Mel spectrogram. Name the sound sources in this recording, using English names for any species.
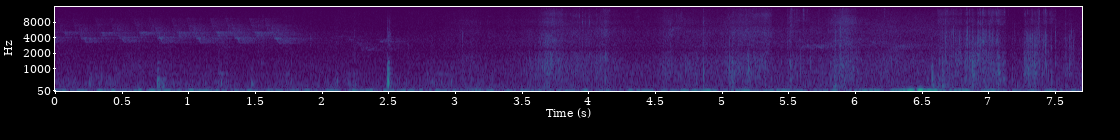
Ovenbird, Red-eyed Vireo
